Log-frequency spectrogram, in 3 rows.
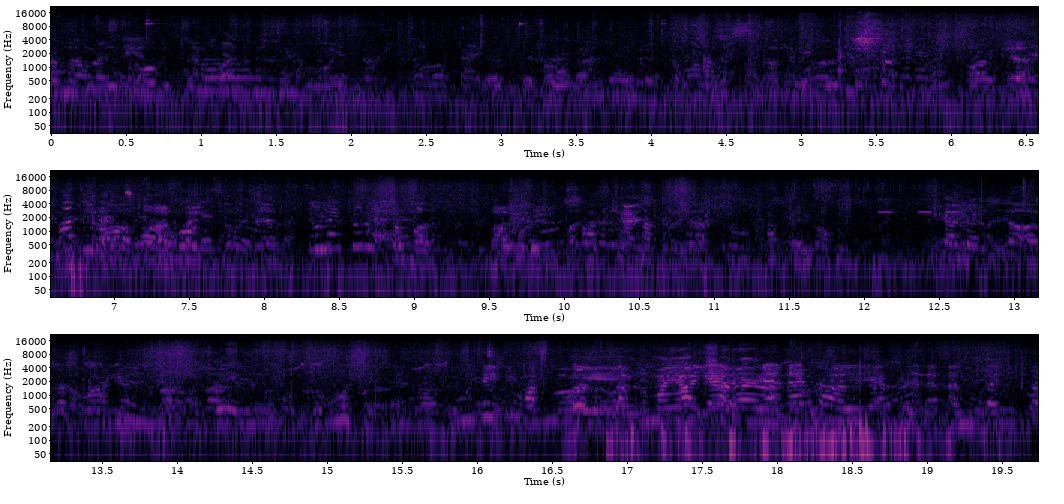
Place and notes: {"title": "Kallaste, Kreis Tartu, Estland - Kallaste, Estonia - Market", "date": "2013-07-05 09:42:00", "description": "Kallaste, Estonia - Market.\n[Hi-MD-recorder Sony MZ-NH900 with external microphone Beyerdynamic MCE 82]", "latitude": "58.66", "longitude": "27.16", "altitude": "42", "timezone": "Europe/Tallinn"}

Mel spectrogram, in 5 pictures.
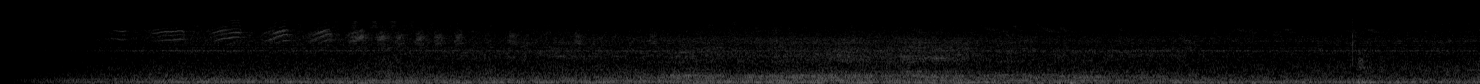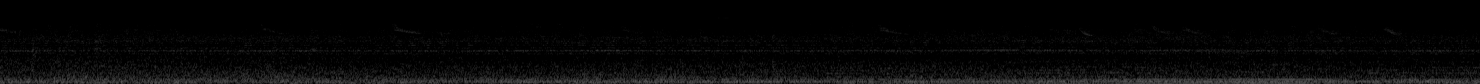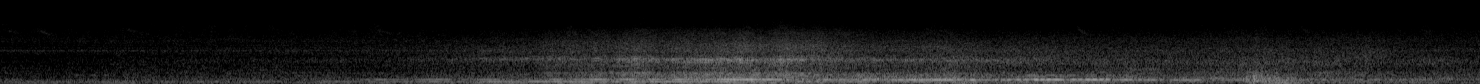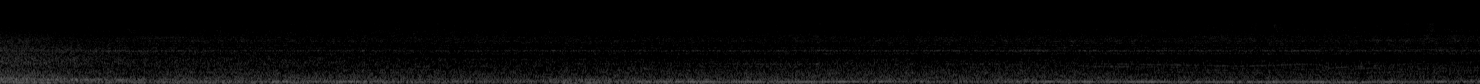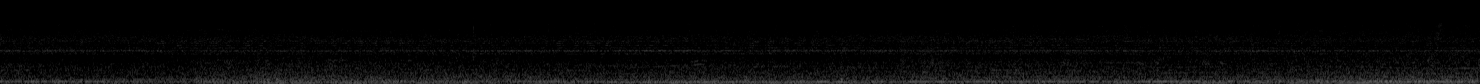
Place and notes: {"title": "鹽寮村, Shoufeng Township - Old seating area", "date": "2014-08-28 18:22:00", "description": "Old seating area, Traffic Sound, Small village\nZoom H2n MS+XY", "latitude": "23.87", "longitude": "121.60", "altitude": "21", "timezone": "Asia/Taipei"}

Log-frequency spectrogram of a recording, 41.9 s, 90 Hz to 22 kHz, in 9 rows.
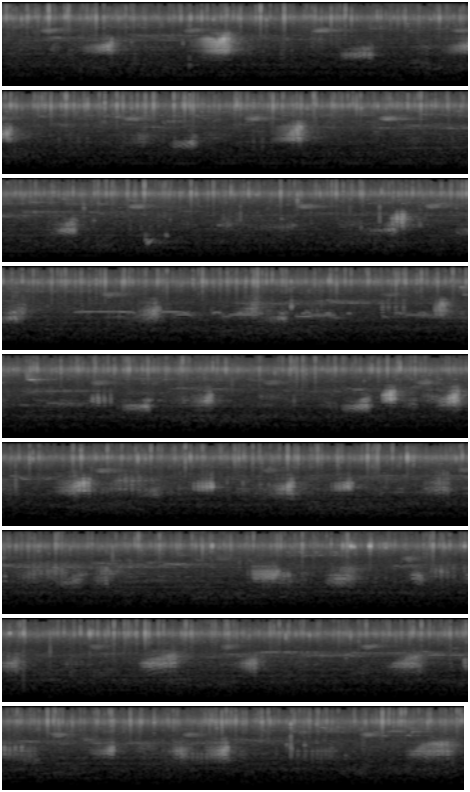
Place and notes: {"title": "Stabulankiai, Lithuania, frog bubbles", "date": "2020-05-04 17:20:00", "description": "omni microphones just over the water...frogs eggs bubbling and tadpoles churning in the water", "latitude": "55.52", "longitude": "25.45", "altitude": "168", "timezone": "Europe/Vilnius"}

